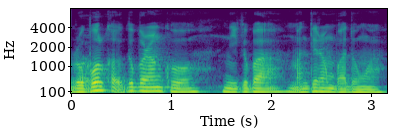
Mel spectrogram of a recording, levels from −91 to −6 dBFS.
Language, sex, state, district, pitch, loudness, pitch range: Garo, male, Meghalaya, West Garo Hills, 110 Hz, -20 LUFS, 105-120 Hz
